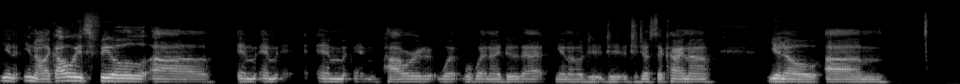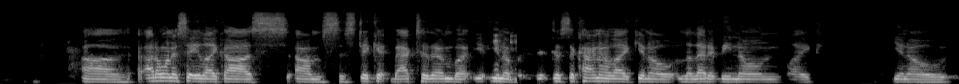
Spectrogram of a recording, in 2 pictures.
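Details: Person who stutters; stuttering.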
